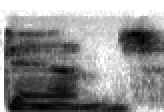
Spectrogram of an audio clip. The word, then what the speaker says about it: GAN: Ghent generative adversarial networks which is abbreviated and as Ganz and pronounced ganz but when the task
